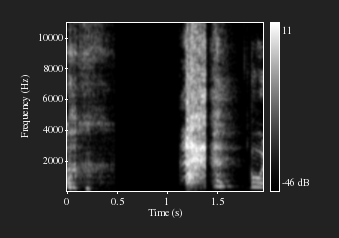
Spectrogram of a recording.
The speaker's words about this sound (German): Ges ähm, Gesundheit. Gesundheit. Oh mein Gott. Gesundheit. Gesundheit.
